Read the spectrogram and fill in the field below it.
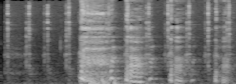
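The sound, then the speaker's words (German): A dry, irritated cough bursts out, a couple of harsh hacks followed by smaller rasping coughs, with faint ticking clicks in the quiet moments around it. “Das mit dem Husten ist schon komisch. Ein richtiger Reizhusten.”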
